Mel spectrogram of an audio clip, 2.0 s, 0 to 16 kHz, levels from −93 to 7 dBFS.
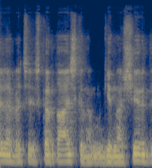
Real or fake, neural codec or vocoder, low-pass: fake; vocoder, 48 kHz, 128 mel bands, Vocos; 14.4 kHz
